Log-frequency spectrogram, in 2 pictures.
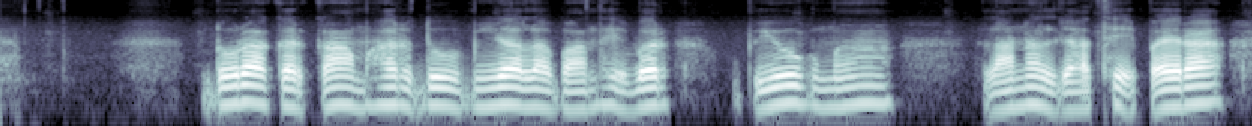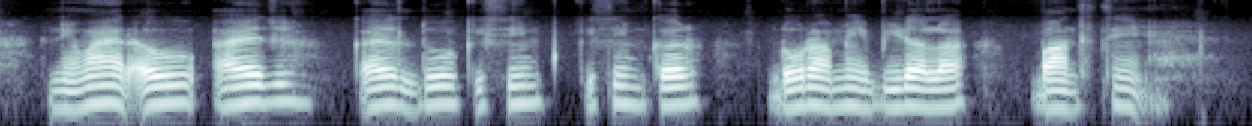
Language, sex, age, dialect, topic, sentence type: Chhattisgarhi, male, 31-35, Northern/Bhandar, agriculture, statement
